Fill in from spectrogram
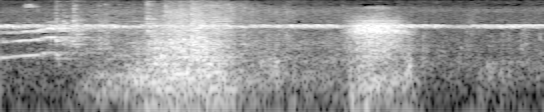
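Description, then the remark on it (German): After a knock, a small, low servants' entrance door swings open at night in a short broad rush, followed by a second brief scrape, while a thin, steady high-pitched chirring like crickets continues in the background. “Auch hier klopft ihr. Und die Tür öffnet sich.”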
